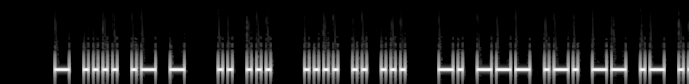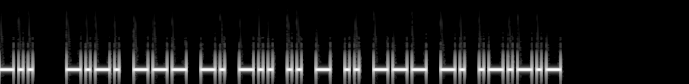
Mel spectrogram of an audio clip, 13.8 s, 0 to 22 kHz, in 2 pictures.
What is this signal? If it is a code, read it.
Morse code, heard as a keyed tone, about 25 wpm, 700 Hz. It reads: THAT IS HIS NORMAL CONDITION.
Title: Sentences from Top 1200 Words 25wpm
